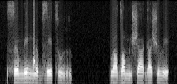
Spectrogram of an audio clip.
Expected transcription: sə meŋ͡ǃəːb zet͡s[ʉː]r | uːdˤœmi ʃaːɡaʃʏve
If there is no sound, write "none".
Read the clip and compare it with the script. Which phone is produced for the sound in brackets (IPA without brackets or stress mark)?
uː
